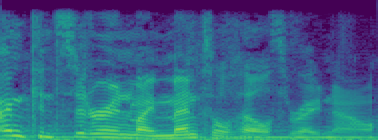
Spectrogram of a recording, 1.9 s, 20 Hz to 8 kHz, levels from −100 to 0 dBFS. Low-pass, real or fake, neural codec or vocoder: 7.2 kHz; real; none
